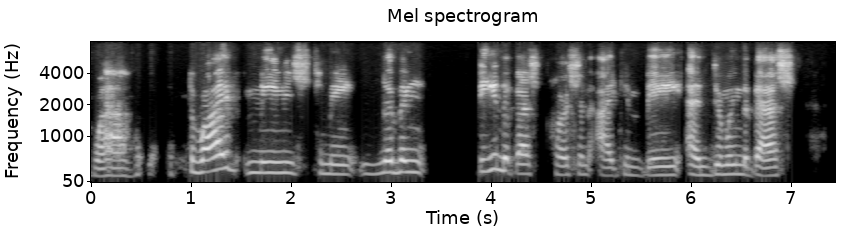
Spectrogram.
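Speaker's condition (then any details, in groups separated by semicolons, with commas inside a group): Bilateral cleft lip and palate; congenital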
